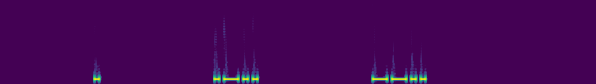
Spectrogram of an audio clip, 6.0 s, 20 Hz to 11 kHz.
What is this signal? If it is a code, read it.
Morse code, heard as a keyed tone, about 25 wpm, spaced as for 7 wpm, 700 Hz. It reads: ELZ
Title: USA Call Signs - 6 Characters - 8x Character Spacing - 25wpm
